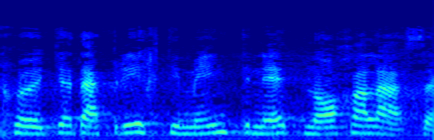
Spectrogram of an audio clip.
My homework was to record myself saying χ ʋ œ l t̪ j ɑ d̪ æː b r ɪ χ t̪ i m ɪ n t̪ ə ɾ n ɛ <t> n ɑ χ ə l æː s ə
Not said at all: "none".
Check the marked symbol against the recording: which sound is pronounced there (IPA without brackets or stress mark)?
t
